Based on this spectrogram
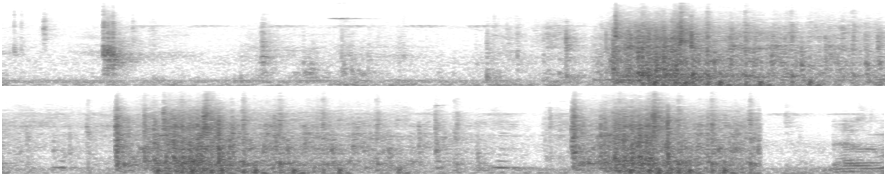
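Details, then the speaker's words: Yard Machines mower with Briggs & Stratton E/EX series engine with plastic carburetor, primed: three pull-start bursts spin the engine but it never runs; likely clogged carburetor from gas left in over winter. "so if you let your mower set over the winter with gas in it and you didn't drain it out the problem is more than likely you have a clogged carburetor"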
